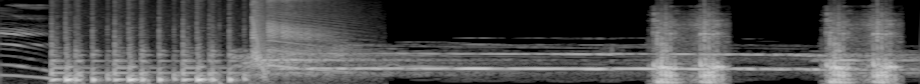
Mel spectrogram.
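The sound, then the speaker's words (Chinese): Piglets grunt and squeal as they are caught: a rapid run of pulsed grunts at the start, then a sustained tone and two short, sharp bursts near the end. “小猪们一个一个被抓住了”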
